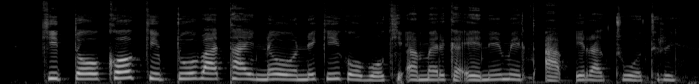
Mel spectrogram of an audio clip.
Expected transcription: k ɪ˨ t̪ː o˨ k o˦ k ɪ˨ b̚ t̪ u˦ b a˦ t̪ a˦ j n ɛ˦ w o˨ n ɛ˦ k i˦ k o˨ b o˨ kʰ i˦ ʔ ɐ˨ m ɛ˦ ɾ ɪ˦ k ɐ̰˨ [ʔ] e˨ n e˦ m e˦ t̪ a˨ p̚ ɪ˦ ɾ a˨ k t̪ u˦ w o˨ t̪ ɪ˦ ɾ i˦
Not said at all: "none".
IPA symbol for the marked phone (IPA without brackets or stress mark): ʔ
